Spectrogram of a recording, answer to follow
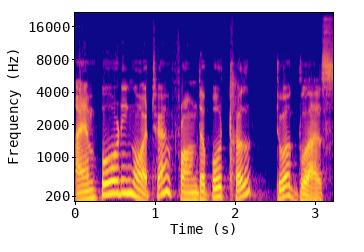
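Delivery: very slow, careful model sentence; slow demo sentence. Shown as a demonstration. Teacher modelling an example sentence, very slowly. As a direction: say it slowly so learners can follow. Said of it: "what I am doing now".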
